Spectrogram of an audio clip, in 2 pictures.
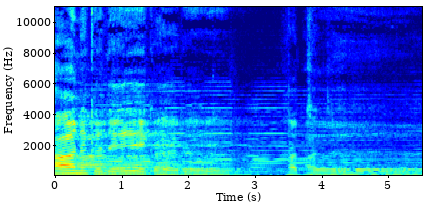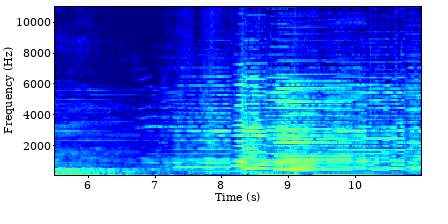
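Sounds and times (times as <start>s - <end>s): person singing: 0.0s - 7.4s
harmonium sustained chord: 0.0s - 11.0s.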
